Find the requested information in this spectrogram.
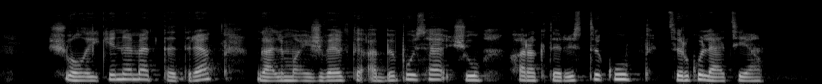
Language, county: Lithuanian, Vilnius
